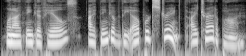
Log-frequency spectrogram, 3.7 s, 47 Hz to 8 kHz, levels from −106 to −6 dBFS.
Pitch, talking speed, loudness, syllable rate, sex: 180 Hz, 225 wpm, -18 LUFS, 4.7 syllables/s, female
